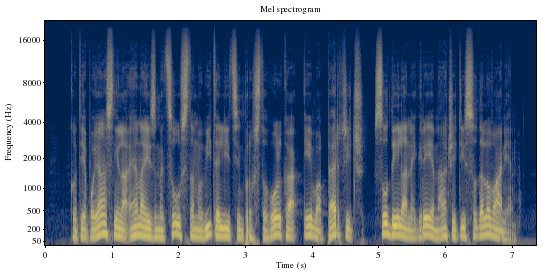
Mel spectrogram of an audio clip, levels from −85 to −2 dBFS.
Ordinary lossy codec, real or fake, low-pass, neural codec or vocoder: none; fake; 19.8 kHz; autoencoder, 48 kHz, 32 numbers a frame, DAC-VAE, trained on Japanese speech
